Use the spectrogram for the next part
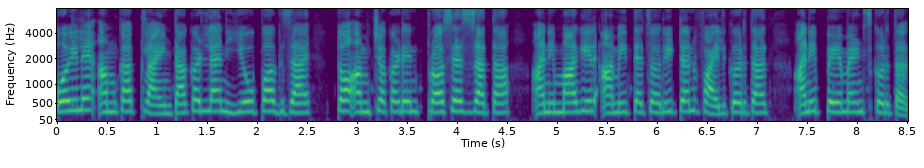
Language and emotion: Goan Konkani, neutral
